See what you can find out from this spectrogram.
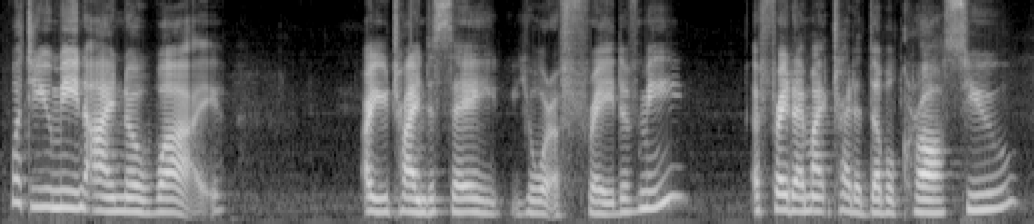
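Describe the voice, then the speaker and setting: An actress playing a steely, scheming young widow in a noir stage drama, speaking in a pointed, dramatic way. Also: female voice, mid-range voice, expressive, measured pace, fairly bright tone. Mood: cold, suspicious.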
